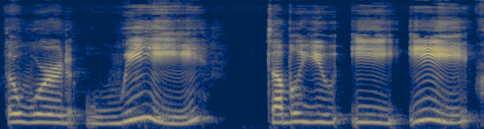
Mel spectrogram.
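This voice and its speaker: A woman reading a children's storybook aloud expressively, pausing to explain words and pictures to young listeners. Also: on the high side.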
